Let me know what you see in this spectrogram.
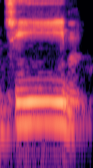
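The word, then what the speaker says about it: ج: এরপর হলো জিম। এই অক্ষরটা হলো খানিকটা ওই যে আমাদের বাংলা ভাষায় যে বর্গীয় জ আছে ওইটার মত জিম একটু ভর দিয়ে উচ্চারণ করতে হবে জিম। এরপরেরটা হল হা।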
